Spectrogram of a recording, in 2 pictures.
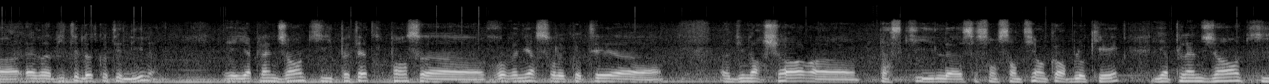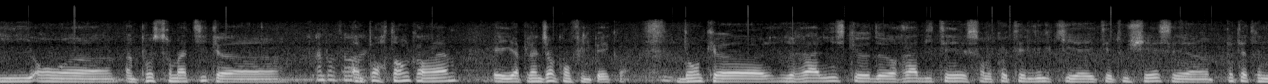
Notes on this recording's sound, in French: se retrouve sur la plage pour faire le point avant d'aller faire du surf ensemble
